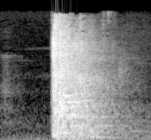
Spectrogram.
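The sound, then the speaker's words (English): A machine's lid slams shut in one sharp, loud impact, followed by a rattling decay that fades over about a second, heard alone. “She looks back, and the machine's lid has slammed shut.”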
